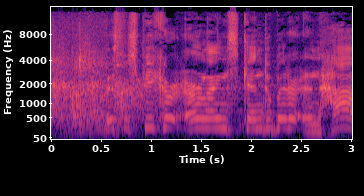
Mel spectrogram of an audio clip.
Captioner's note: some Applause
